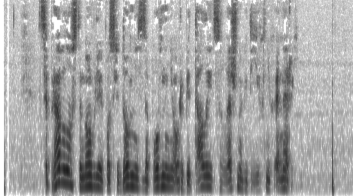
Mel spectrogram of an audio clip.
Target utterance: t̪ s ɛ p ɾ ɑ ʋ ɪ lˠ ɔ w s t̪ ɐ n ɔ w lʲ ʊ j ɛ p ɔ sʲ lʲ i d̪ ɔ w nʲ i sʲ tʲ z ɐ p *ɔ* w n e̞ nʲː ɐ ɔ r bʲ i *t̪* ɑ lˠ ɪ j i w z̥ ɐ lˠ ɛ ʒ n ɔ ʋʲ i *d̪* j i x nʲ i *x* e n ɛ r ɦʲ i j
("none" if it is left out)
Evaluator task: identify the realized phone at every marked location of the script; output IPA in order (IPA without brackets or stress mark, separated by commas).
ɔ, t̪, d̪, x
